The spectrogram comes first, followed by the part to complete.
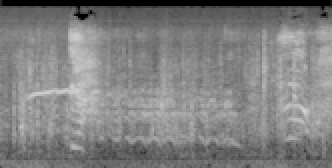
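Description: A horse whinnies once, in a long quavering call. It starts about a quarter second in, is loudest about half a second in, then wavers downward and trails off near the end.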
